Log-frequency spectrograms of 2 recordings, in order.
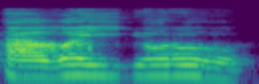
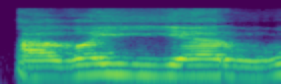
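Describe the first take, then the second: First: The vowel after the double y is u. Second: The vowel after the double y is a. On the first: "Kalau berupa isim maka dibaca taghayyuruhu" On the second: "bacanya taghayyaruhu apa taghayyuruhu"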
